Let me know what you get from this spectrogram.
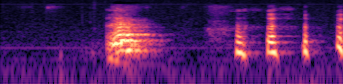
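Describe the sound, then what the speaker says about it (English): A dog barks close by: one longer, rough bark followed after a pause by a quick run of four short, sharp barks. "my dog's very disturbed by this"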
